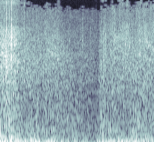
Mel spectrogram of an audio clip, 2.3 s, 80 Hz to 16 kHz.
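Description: Artillery fire in the video game Wargame Red Dragon, a Berantino gun shot landing on T-70 tanks, heard as a continuous broad, rumbling explosive roar that stays loud and dense throughout.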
